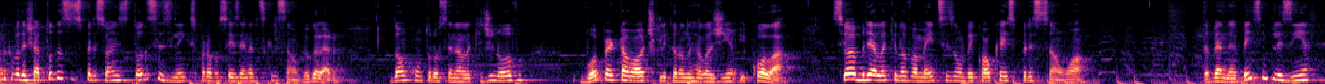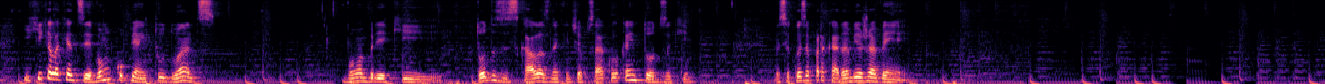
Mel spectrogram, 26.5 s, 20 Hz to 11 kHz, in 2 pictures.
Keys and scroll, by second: 1.9 ctrl+c, 2.1 ctrl+c, 2.3 ctrl+c, 6.8 ctrl+v, 14.7 ctrl+c, 17.8 ctrl+z, 20.7 s, 23.5 ctrl+v, 23.6 ctrl+v, 23.7 ctrl+v, 23.8 ctrl+v.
